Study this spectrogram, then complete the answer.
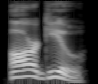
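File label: "argue", English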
